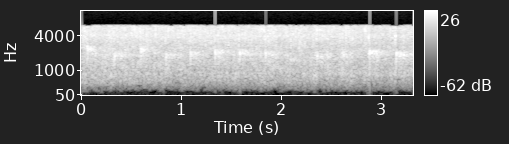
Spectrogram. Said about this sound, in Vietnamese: Chúng ta một tràng pháo tay thật lớn để chúng ta tạ ơn Chúa và cảm ơn các bạn trẻ. To nữa đi.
